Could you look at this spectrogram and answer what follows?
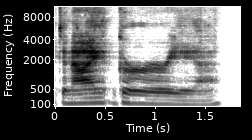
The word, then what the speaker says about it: Danai Gurira: Danai Gurira, I probably butchered that person's name. That is a Danai. Okay, Danai Gurira.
